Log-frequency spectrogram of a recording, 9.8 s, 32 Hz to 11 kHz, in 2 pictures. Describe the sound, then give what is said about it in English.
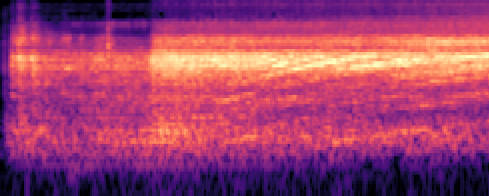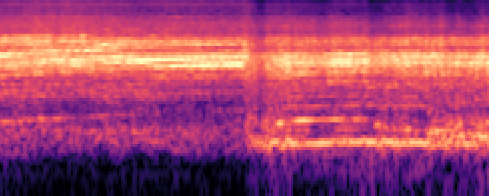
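Hybrid Le Mans race car at the 24-hour race: a loud electric-motor whine climbs steadily in pitch, then dips briefly near the end as the petrol engine takes over with a lower, rougher tone. “This is the hybrid Le Mans car that has an electric motor and a petrol motor, and it's the electric motor that starts.”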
